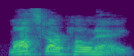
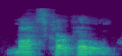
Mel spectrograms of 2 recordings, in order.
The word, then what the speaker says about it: mascarpone: According to Julian Mikkel on YouTube, pronouncing it correctly is mascarpone. Do not say mascarpone.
